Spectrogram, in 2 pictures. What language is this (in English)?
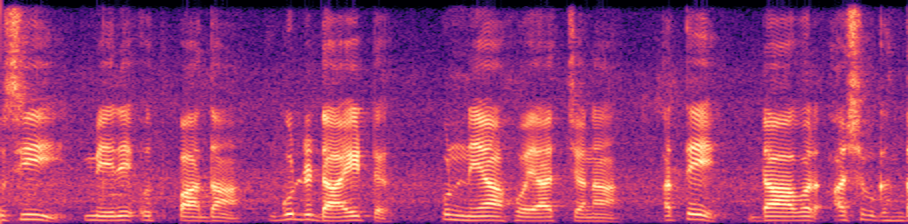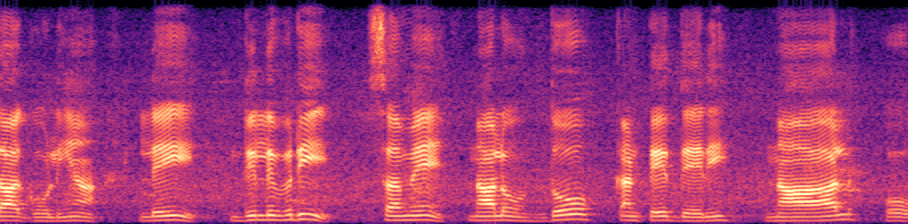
Punjabi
